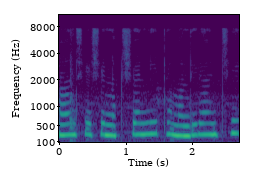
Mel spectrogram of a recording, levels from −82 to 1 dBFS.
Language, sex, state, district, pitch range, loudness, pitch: Marathi, female, Maharashtra, Chandrapur, 270-285 Hz, -34 LUFS, 280 Hz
